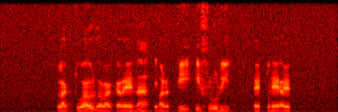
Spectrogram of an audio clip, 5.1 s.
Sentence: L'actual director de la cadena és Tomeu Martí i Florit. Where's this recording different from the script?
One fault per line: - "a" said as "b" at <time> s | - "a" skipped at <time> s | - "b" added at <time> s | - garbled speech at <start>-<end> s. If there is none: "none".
- "director" skipped at 1.4 s
- "és Tomeu" skipped at 2.2 s
- garbled speech at 3.8-4.4 s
